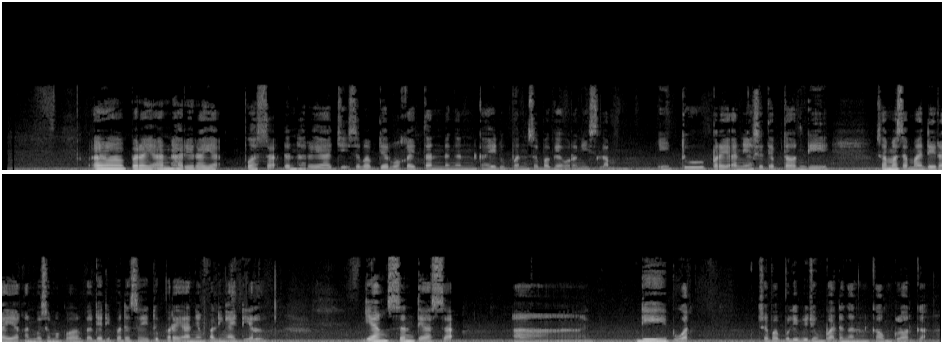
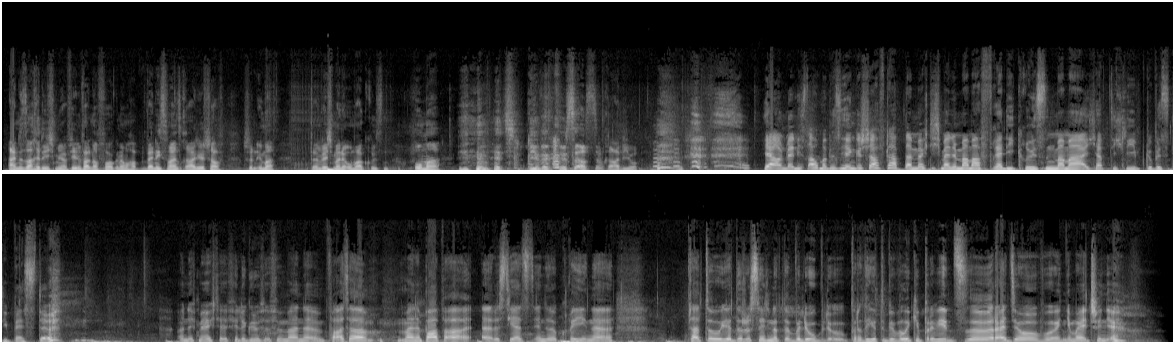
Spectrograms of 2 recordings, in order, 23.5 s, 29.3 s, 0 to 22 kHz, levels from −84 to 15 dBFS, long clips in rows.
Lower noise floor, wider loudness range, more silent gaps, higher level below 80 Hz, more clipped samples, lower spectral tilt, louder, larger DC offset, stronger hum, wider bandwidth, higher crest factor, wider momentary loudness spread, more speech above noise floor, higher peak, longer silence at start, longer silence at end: about the same, -44 dBFS vs -42 dBFS; first, 9 LU vs 5 LU; neither; second, -58 dBFS vs -30 dBFS; neither; about the same, -5.5 dB/octave vs -5 dB/octave; second, -24 LUFS vs -16 LUFS; neither; neither; second, 11.5 kHz vs 16 kHz; first, 22 dB vs 16 dB; first, 22 LU vs 13 LU; second, 21 dB vs 27 dB; about the same, -2 dBFS vs 0 dBFS; about the same, 0.15 s vs 0.1 s; second, 0 s vs 0.45 s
